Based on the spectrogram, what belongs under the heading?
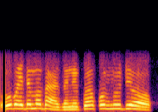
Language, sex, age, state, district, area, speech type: Assamese, female, 18-30, Assam, Nalbari, rural, conversation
